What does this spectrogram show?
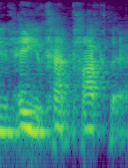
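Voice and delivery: Bostonian-style speech. Imagining a Bostonian telling someone they can't park there, Boston accent. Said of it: "it would be easy if this was a, a Bostonian".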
